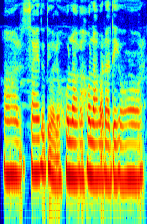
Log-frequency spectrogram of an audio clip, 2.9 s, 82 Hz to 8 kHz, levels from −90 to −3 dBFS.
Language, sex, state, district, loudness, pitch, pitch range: Chakma, female, Tripura, West Tripura, -14 LUFS, 220 Hz, 210-230 Hz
